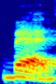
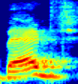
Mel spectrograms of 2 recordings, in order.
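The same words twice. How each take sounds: First: ব্যাজ with the D silent; correct pronunciation. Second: ব্যাডজ with an audible D before j; wrong pronunciation. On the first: Teacher recaps the right form, no D in ব্যাজ. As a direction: say ব্যাজ with only a j ending. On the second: Teacher recaps what not to say, D voiced in ব্যাডজ. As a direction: sound the D in ব্যাডজ. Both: Shown as a demonstration. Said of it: "ব্যাডজ নয়".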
